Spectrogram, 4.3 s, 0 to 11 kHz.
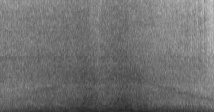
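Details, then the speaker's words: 1998 Yamaha Majesty scooter after new exhaust header, manifold gasket and muffler gasket: engine note climbs smoothly and falls back, muffled and even with no crackle or blowing; much quieter than before. Exhaust sound after repair. "It's way quieter. I'll try and get another angle just so we can see the exhaust and what it sounds like,"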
